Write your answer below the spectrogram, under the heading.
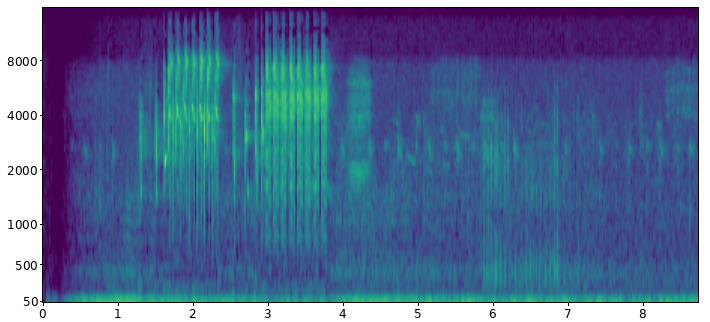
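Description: Marsh Wren song: two fast, dry, machine-gun rattles about a second each, led by sharp clicks, then softer scattered chips over a low hum.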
